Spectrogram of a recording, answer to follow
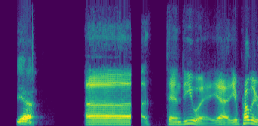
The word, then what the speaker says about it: Thandiwe: Thandiwe. Oh, Thandiwe.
